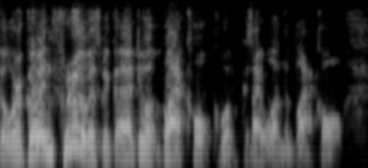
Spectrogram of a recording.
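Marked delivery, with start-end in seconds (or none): 0.1-0.9 put-on, pitched-up Eastern European accent. Retelling a game night, going through a portal, in an Eastern European accent. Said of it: "I do my my Eastern European ac- accent".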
